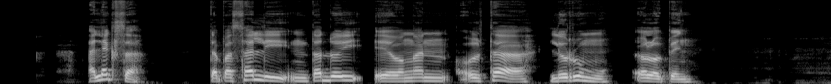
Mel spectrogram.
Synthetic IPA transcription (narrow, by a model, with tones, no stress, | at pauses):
a˨lɛ˦ksa˨ | ta˨pa˨sa˦li˨n̩˨ta˦ɗo˦jɛ˨wa˨ŋa˦nɔ̰lta˦li˦ɾu˦mu˨ | ɛ˦lɔ˨pɛ˨ɲ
